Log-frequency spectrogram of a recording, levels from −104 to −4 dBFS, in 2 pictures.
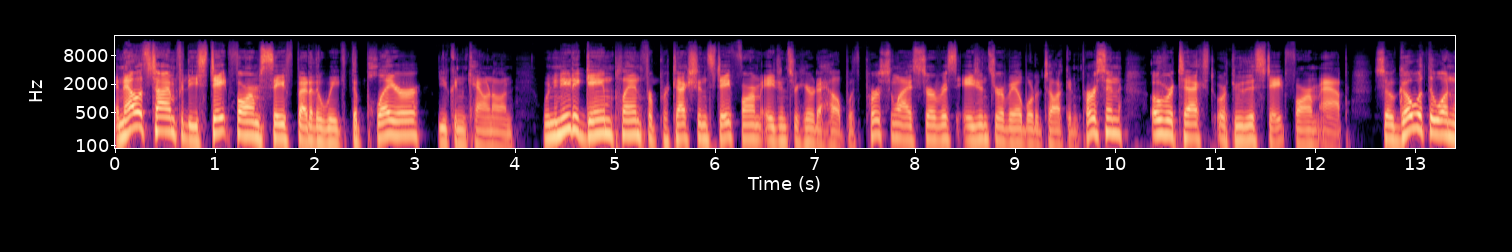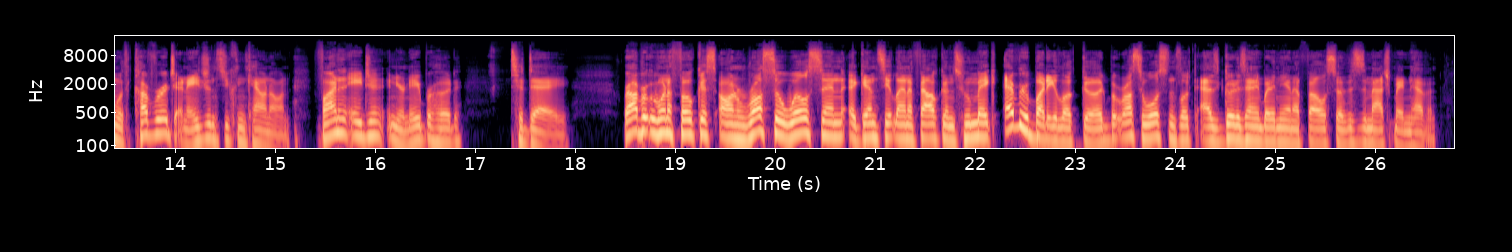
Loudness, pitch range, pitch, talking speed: -20 LUFS, 120-165 Hz, 140 Hz, 240 wpm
